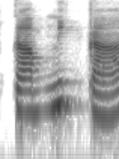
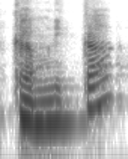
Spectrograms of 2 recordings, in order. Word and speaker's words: 갑니까: Makanya di bayangan kita itu Kamnika kayak gitu bacanya. Padahal bacanya Gamnika, Gamnika.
